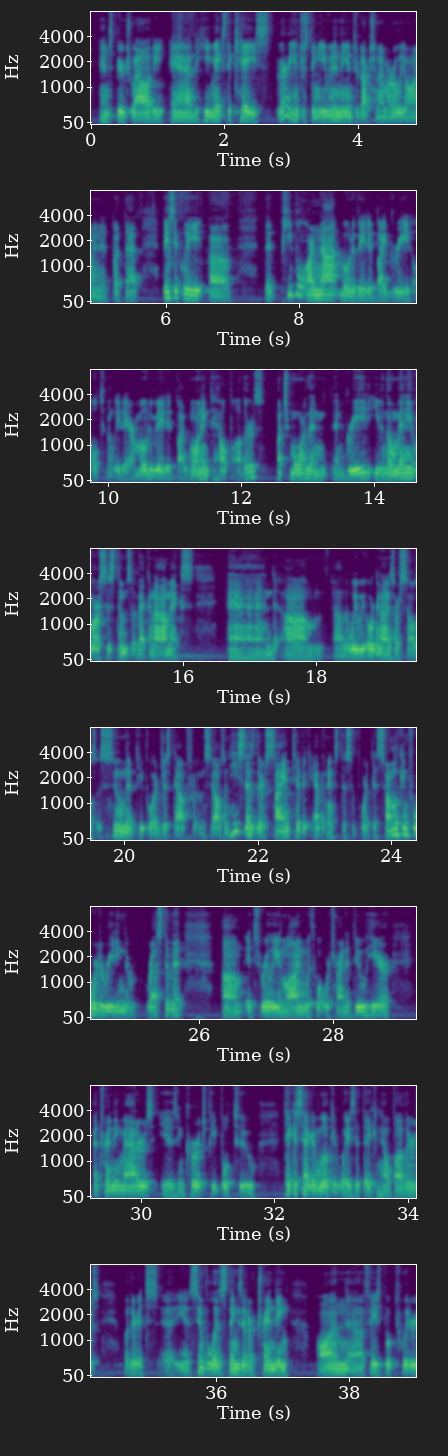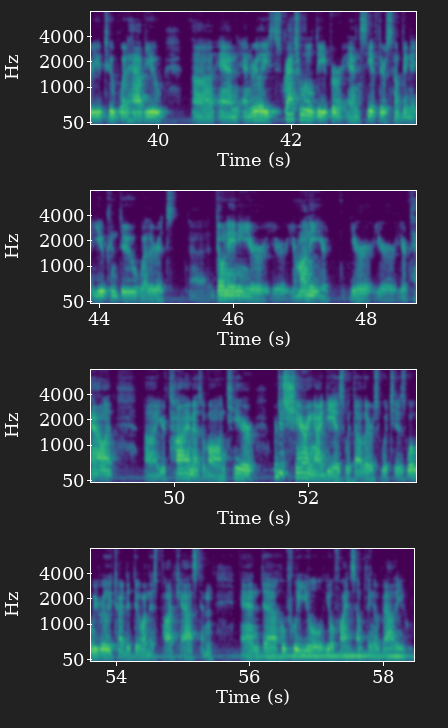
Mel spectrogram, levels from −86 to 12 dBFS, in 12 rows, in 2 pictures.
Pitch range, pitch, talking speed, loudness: 105-120 Hz, 110 Hz, 205 wpm, -19 LUFS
